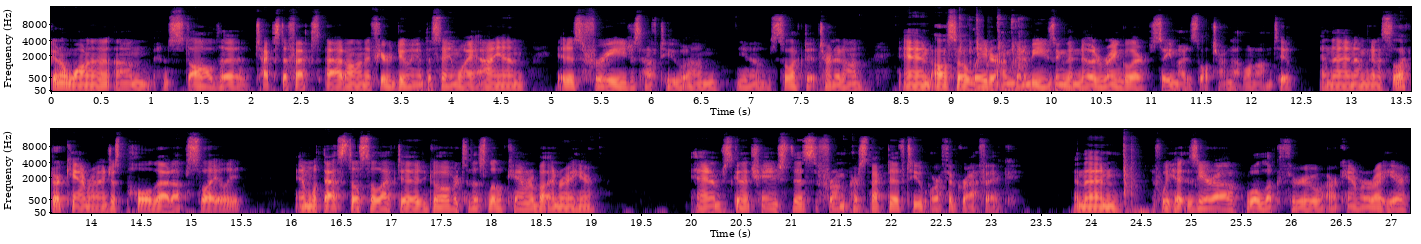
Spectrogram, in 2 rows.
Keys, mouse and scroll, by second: 12.6 click, 13.4 click, 14.1 click, 19.0 click, 21.5 click, 24.3 KP_0.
